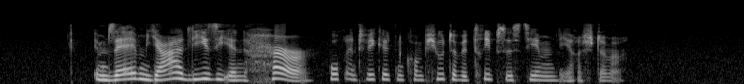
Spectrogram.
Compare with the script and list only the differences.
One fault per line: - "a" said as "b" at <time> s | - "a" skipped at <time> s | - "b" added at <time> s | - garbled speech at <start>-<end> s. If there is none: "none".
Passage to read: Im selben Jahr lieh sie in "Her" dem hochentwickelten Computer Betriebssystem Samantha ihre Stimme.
- "dem" skipped at 3.1 s
- "Samantha" skipped at 5.6 s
